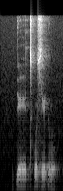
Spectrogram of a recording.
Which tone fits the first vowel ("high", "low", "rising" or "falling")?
low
